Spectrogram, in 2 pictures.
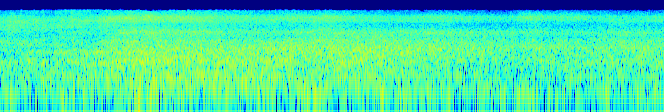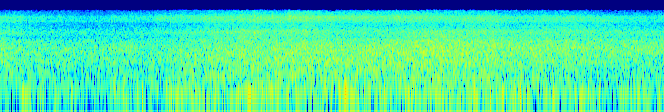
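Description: Ocean surf washing onto a beach, mixed with wind buffeting the microphone in a steady, rushing noise that rises and falls irregularly.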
